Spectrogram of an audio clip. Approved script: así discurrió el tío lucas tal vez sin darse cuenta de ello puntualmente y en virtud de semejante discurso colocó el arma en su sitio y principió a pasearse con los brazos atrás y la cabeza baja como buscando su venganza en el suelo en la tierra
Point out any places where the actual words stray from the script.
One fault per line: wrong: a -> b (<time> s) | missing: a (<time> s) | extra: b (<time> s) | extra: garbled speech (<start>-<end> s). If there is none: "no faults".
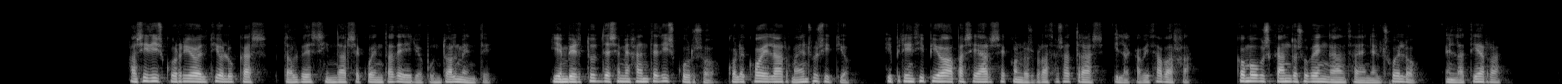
no faults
